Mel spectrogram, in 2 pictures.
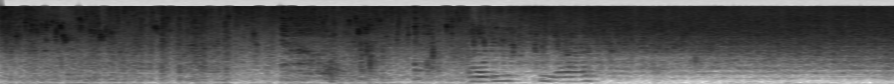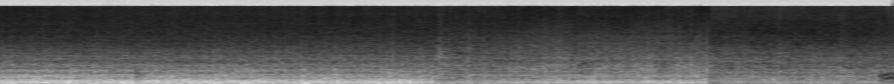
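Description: Garlic paste, ginger paste and dried chili sizzle loudly in a hot pan, a steady bright hiss with a few stirring scrapes near the start, continuing unbroken for the whole stretch with no talk.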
